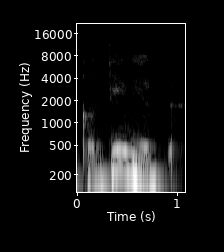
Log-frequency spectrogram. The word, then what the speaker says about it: continued: Todas las palabras que terminen en un sonido de vocal, vamos a pronunciarlas con D, como nos señala acá. Entonces, followed, no followed, no followed, enjoyed, played, tried y continued.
